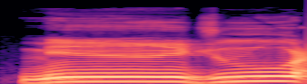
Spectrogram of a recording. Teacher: من جوع، وا مدہ وہ جو ساکن، اس سے پہلے پیش وا مدہ کو ایک الف کے برابر کھینچ کر پڑھیں گے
